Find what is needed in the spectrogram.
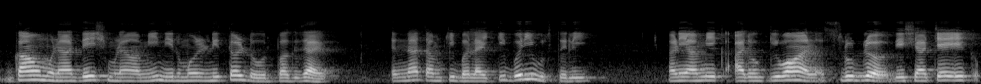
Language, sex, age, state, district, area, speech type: Goan Konkani, female, 60+, Goa, Canacona, rural, spontaneous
